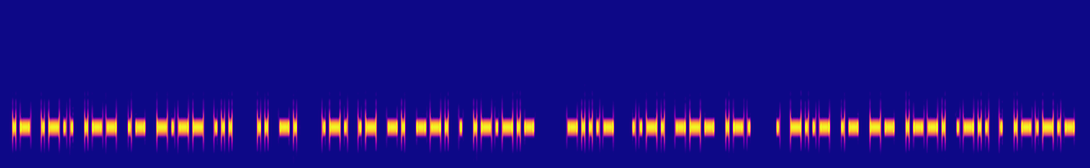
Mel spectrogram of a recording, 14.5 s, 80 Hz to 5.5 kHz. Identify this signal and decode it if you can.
Morse code, heard as a keyed tone, about 25 wpm, 600 Hz. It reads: ALWAYS IN RANGE. <BT> FOR EXAMPLE.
